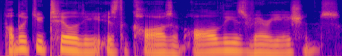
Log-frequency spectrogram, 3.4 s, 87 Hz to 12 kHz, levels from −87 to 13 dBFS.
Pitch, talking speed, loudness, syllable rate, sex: 135 Hz, 160 wpm, -18 LUFS, 5.2 syllables/s, male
